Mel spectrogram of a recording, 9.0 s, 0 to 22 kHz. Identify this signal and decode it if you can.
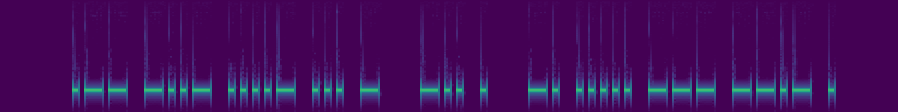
Morse code, heard as a keyed tone, about 20 wpm, 700 Hz. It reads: WX4ST DE N5OQE
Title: USA Callsign DE Callsign 20wpm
